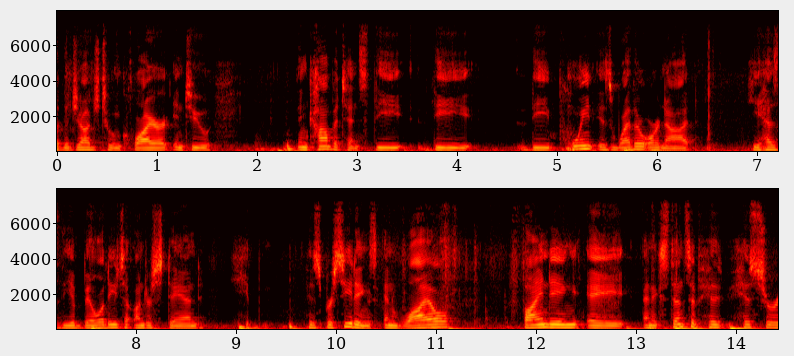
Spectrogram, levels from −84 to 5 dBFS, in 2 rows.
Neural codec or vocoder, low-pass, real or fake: none; 7.2 kHz; real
